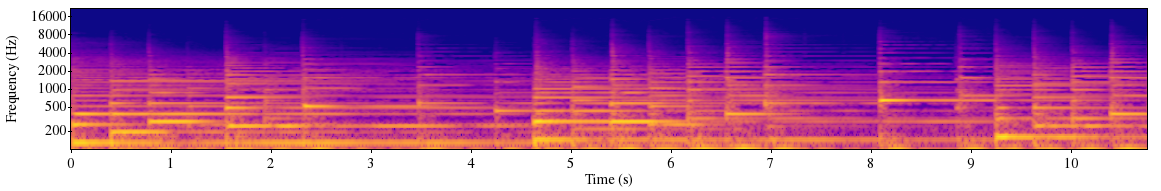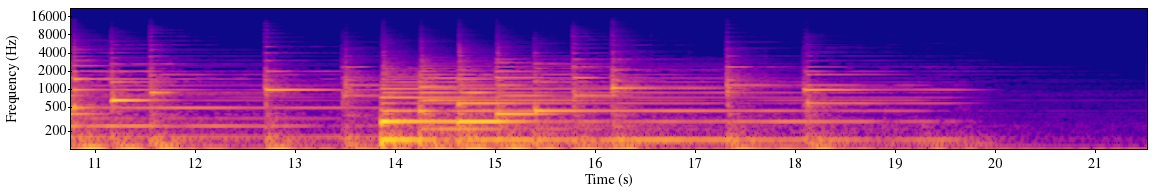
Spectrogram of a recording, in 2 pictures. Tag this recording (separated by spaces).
piano acoustic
